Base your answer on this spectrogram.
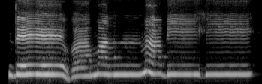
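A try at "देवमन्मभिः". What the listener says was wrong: I feel like you're putting a little bit of emphasis on the bhihi, whereas it's just hrasva. It's just a hrasva, mabhihi, mabhihi.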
